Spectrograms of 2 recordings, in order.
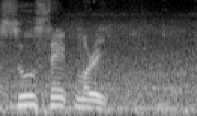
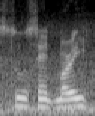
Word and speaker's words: Sault Ste. Marie: इस शहर का नाम है सू सेंट मरी। स्पेलिंग आप देखेंगे तो डिफरेंट लगेंगे, लेकिन ये फ्रेंच नेम है सू सेंट मरी।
